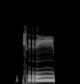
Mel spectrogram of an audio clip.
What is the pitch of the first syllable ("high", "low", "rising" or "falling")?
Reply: falling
